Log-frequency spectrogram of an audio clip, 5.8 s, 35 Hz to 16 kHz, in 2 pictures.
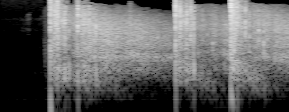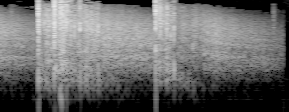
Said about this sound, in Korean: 11일 경기도 동두천의 미 이사단 부대에선 여러 발의 총성이 울려 퍼졌습니다. 한국에 주둔한 미 이사단과 한국에 순환 배치된 3사단 1기갑여단 병력 등 총 24명이 최고 전사 자리를 놓고 경쟁을 벌이고 있는 겁니다.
